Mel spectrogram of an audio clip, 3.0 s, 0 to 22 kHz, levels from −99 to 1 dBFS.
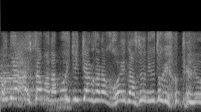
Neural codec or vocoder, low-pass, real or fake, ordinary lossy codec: codec, 16 kHz, 6 kbps, DAC; none; fake; none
